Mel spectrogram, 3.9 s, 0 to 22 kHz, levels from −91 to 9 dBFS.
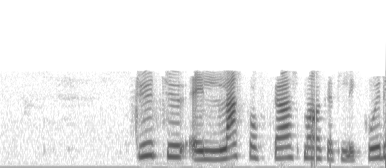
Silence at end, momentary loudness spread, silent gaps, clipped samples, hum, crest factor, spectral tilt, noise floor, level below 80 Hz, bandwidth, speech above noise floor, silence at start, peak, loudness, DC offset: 0 s; 11 LU; none; under 0.1%; none; 20 dB; -8 dB/octave; -70 dBFS; -72 dBFS; 4 kHz; 42 dB; 1.35 s; -10 dBFS; -29 LUFS; under 0.1%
